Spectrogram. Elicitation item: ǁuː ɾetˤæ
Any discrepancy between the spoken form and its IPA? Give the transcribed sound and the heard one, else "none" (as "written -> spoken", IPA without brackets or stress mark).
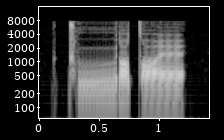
e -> ɛ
